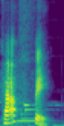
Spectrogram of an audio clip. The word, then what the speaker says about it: café: Oxítonas, sílaba tônica na última posição, por exemplo, café.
